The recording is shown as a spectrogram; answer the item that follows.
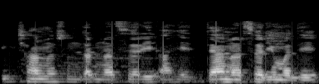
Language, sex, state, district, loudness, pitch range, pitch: Marathi, male, Maharashtra, Dhule, -20 LUFS, 110-125 Hz, 115 Hz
